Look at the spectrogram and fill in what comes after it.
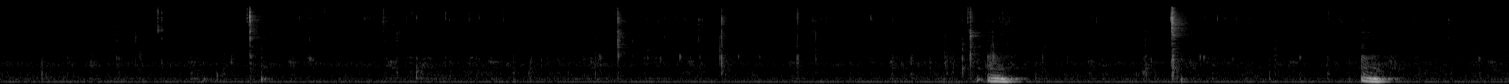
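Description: Close-miked eating of baked turkey neck: quiet chewing with sharp mouth clicks and smacks every few seconds as the meat is bitten and picked off the bone. Two short hums of the voice, falling in pitch, come about ten and fourteen seconds in.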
